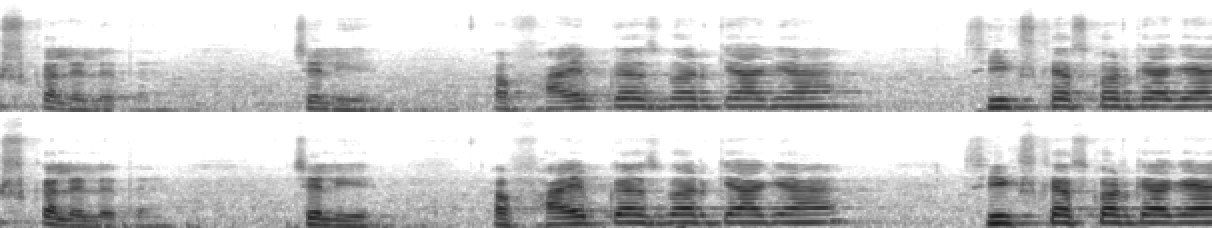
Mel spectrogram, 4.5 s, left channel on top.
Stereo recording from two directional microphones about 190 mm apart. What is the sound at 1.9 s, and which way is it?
Speech, 50° right (ahead or behind).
